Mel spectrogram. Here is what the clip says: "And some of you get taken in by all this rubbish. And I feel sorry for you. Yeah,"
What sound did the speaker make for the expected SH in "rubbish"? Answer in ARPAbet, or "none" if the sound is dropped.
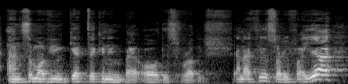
SH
